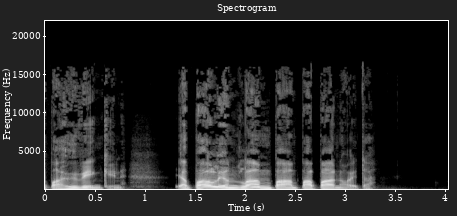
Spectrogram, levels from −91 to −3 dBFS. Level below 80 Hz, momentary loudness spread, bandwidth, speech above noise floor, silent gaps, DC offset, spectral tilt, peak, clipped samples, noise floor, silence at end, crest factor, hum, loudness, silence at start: -52 dBFS; 17 LU; 16 kHz; 59 dB; none; under 0.1%; -7.5 dB/octave; 0 dBFS; under 0.1%; -75 dBFS; 0.75 s; 16 dB; none; -16 LUFS; 0.05 s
